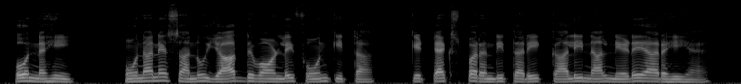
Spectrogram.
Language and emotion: Punjabi, sad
